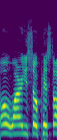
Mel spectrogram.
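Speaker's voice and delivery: high, loud, condescending taunting tone. Retelling God questioning Cain: mocking condescending God voice.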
